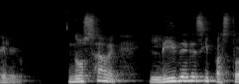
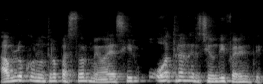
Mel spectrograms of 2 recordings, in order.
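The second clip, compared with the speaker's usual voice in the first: plain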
